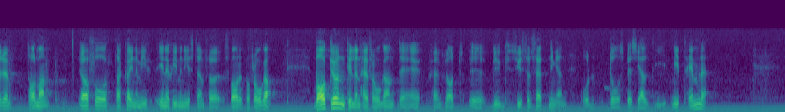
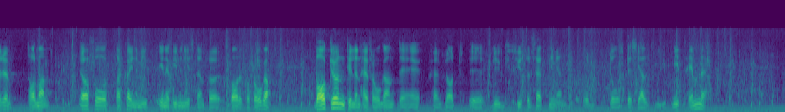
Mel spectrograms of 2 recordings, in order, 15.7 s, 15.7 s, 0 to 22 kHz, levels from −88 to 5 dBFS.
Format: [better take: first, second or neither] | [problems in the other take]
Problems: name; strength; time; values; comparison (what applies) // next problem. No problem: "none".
first | background sound (Splash, splatter); 19 dB below the speech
